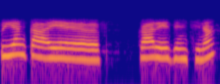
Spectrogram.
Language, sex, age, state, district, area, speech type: Telugu, female, 18-30, Andhra Pradesh, Sri Balaji, rural, conversation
